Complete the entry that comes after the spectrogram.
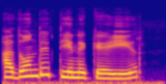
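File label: Adonde Tiene Que Ir, Spanish, female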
